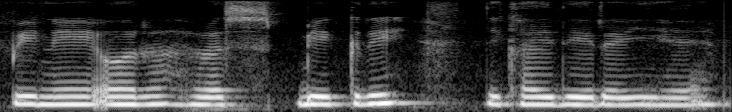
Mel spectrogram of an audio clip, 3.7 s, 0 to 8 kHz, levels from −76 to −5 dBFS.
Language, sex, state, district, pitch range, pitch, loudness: Hindi, female, Gujarat, Gandhinagar, 200-210 Hz, 205 Hz, -13 LUFS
